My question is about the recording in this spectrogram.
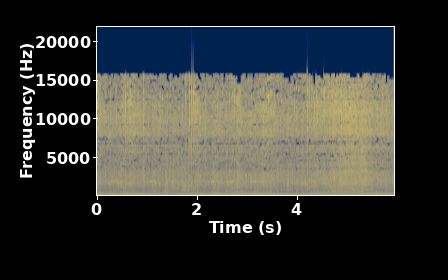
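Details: TVS Apache RTR 200 motorcycle after its silencer, which rattled like a tin can from a manufacturing defect, was replaced under warranty; deep, even exhaust rumble with a clean idle and short blips, no metallic rattle. Normal exhaust note.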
